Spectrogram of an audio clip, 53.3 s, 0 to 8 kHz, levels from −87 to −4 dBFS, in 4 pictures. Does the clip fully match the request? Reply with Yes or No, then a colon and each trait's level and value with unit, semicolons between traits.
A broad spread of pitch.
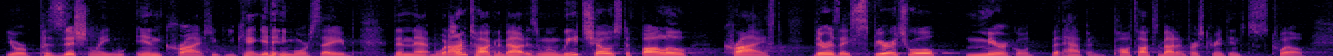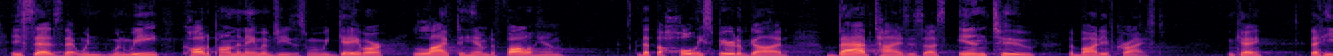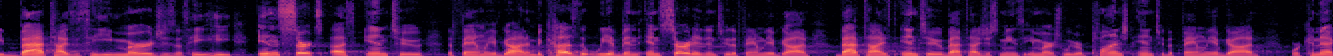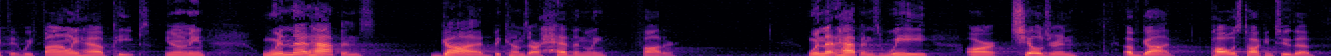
No: average, 4.6 semitones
